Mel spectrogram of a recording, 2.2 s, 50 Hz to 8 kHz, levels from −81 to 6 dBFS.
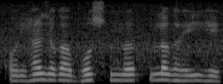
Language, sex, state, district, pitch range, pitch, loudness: Hindi, male, Bihar, Darbhanga, 185-205 Hz, 195 Hz, -38 LUFS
